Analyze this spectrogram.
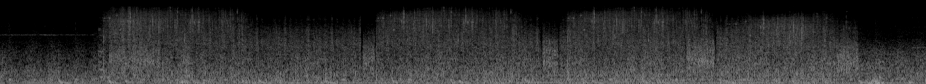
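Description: A wheel rolls fast along a road with a rushing hiss that surges in waves.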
